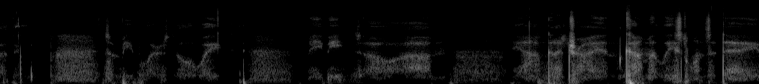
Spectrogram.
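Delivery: hushed whisper. Speaker switches to whispering because people may still be awake, whispering. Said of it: "I'm gonna start whispering here".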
